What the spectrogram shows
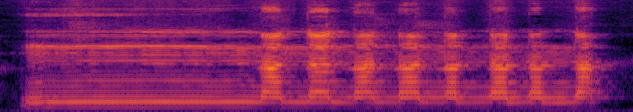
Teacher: यानी पीछे जो सख्त हिस्सा है जबान वहां पे रुक गई, हवा को रोक लिया और नथनों से आवाजें निकलना शुरू हो गई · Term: गुन्ना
